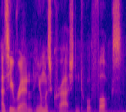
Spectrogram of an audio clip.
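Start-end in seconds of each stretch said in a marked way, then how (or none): none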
